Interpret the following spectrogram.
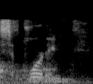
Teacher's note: very good job with your T Sounds here changing that to a D sound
